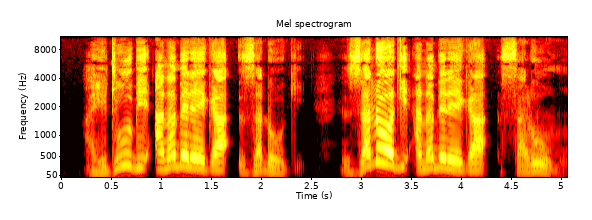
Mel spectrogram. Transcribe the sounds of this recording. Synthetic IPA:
a̰ɦituɓiʔanaɓɛɾɛk̬azaɗɔːki | zaɗɔk̬iʔanaɓɛɾɛkasaluːmu

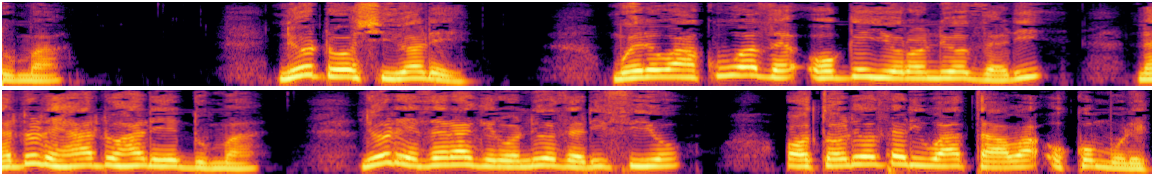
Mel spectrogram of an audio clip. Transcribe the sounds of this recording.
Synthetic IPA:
uma | neondoːɕiɔɾe | mweɾewaːkuwɔðɛʔoɡeioɾɔneoðɛɾi | nadoɾeɦaːdoɦaɾeːduma | neoɾeːðɛɾaɣeɾwɔneoðɛɾifio | ɔtɔoɾeoðɛɾiwatawaʔokomoɾe

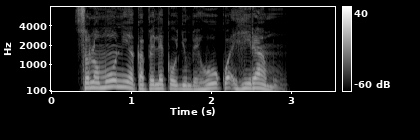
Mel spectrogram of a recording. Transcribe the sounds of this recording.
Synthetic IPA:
sɔlɔmɔniakapɛlɛkauʄumbɛɦuːkwaɛɦiɾamṵ

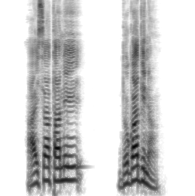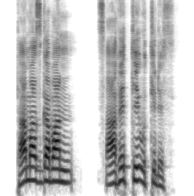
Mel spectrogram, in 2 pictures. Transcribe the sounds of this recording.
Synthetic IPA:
hɐ̰jsːɐt̪ɐnɪ | d̪ɔɡɐd̪ɪnɐ̰ | t̪ɐmɐzɡɐbɐn | t͡sʼaːfɛt̪ːɪʊt̪ːɪd̪ɛs

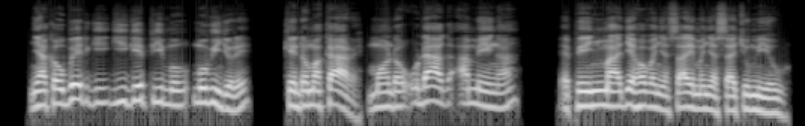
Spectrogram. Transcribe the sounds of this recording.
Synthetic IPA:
ɲakaubedɡɪɡiɡepimomowiɲd͡ʒoɾe | kendomakaɾɛ̰mɔndɔʔʊdaɡa̰mɪŋa | ḛpɪɲmad͡ʒɛɦɔvaɲasajemaɲasat͡ʃomieu

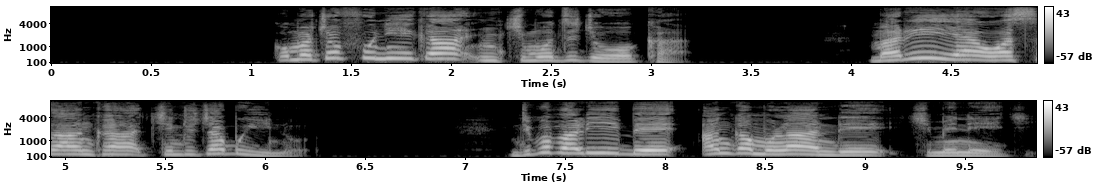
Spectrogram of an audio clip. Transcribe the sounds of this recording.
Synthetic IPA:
kɔmat͡ʃɔfunikan̩t͡ʃimɔd͡zit͡ʃɔːkʰa̰ | maɾijawasaŋkʰat͡ʃintʰut͡ʃaɓwiːnɔ̰ | ndipɔpaliɓɛaŋɡamulandɛt͡ʃimɛnɛːt͡ʃi̥

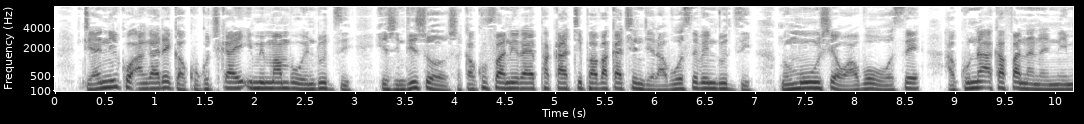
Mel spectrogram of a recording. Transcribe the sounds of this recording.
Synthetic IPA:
ndianiko̞ʔaŋɡaɾe̞ɡʱakuk̬ut͡ʃkaiʔːmimambo̞we̞nduːd͡ziː | ʐindiʐo̞ʐ̥akakufaniɾaipakatipaʋakat͡ʃe̞nd͡ʒe̞ɾaʋo̞se̞ʋe̞ndud͡zino̞muːʃe̞ɦwaʋo̞wo̞ːse̞ | ɦakunaːkafananane̞ːmi

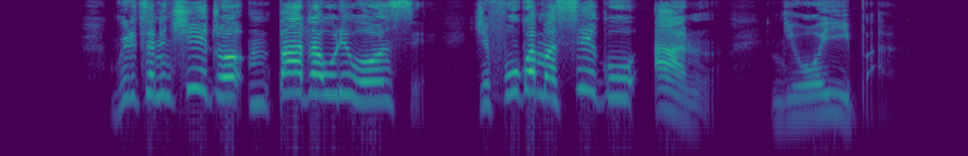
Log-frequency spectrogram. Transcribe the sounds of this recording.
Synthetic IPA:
ɡwiɾit͡sʰɛnint͡ʃʰitɔm̩patauliwɔnsɛ̰ | t͡ʃifukwamasik̬uanṵ | ndiwɔjiːpḁ

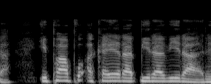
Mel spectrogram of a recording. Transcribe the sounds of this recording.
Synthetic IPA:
a | ipapo̞ʔakaeɾaɓiɾaʋiɾaɾe

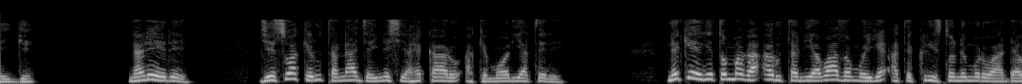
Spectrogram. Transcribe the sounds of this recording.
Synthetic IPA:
iɡe | naɾeːɾe | d͡ʒɛsoakeɾutanad͡ʑaineɕjaɦɛkaɾoʔakemɔːɾiateɾe | nekeːɣetomaɣaʔaɾutaniawaːðɔmoiɣɛʔatekɾistonemoɾowada

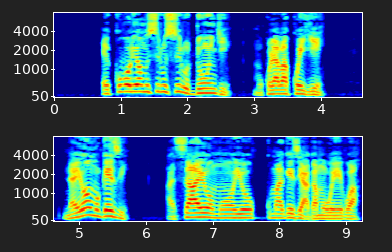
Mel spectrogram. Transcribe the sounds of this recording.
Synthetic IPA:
e̞kːuβo̞ljo̞ːmusiɾusiɾudːuːɲɟḭ | mukulaβakwe̞jːe̞ | najo̞ːmuɡe̞zḭ | a̰saːjo̞ːmwo̞ːjo̞kumaɡe̞zia̰ɡamuwe̞ːβwa

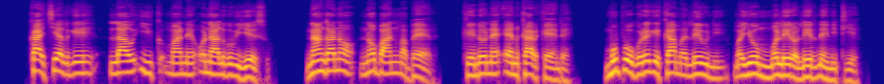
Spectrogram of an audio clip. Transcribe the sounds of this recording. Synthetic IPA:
kaːt͡ʃɪɛlɡɪ | lawʔikmanɛʔɔnalɡowijesu̥ | naŋɡanɔnɔbanmabɛr | kendonɛʔɛnkarkɛndɛ | mopoɡoɾeɡɪkamalewnimajomːɔlɪɾɔlɪɾnɛnitje

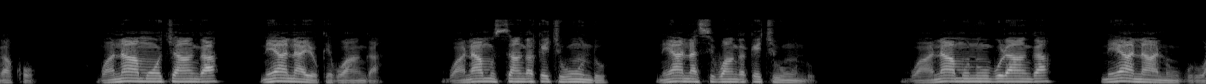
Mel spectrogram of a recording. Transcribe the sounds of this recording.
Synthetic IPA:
ɡakʰo̞̰ | βwaːnaːmwo̞ːcaːŋɡa | ne̞janajo̞ke̞βwaːŋɡa̰ | βwa̰ːnaːmusaːŋɡake̞ːciwuːndu | ne̞janasiβwaːŋɡake̞ːciwuːndṵ | βwaːnaːmunuβulaːŋɡa | ne̞janaːnuːβulwa̰

